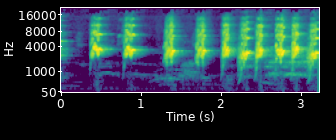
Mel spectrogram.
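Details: Javan myna singing as a lure call to prompt other mynas to reply: a steady run of rasping, buzzy notes with whistled tones, about two per second, speeding up toward the end.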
